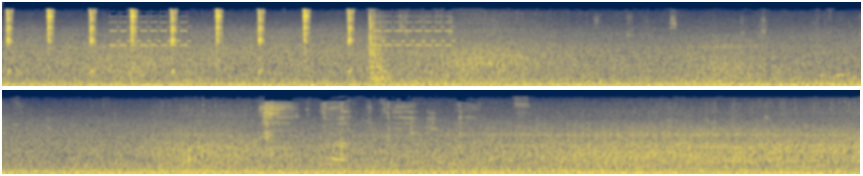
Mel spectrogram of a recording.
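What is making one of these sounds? A bus engine hums low and steady.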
